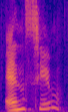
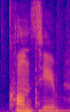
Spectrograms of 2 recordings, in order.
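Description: First: "Consume?" asked with a rising tune; unsure tune. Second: "Consume." said low with a falling tune; settled fall. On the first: Checking how to say the word to friends, rising tune. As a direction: test "Consume?" like a question, rising at the end. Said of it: "checking the word aloud". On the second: Deciding on the word for friends, falling tune. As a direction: land "Consume." firmly, falling. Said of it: "settling the word". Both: Real, not acted.

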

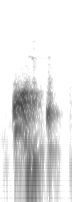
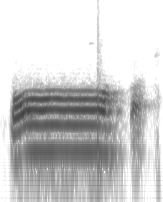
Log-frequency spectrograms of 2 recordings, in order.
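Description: First: Said in the usual way. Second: "porta" called louder with a long POR; stretched stressed syllable. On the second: Shown as a demonstration. Teacher asking pupils to listen for the tonic syllable, stretching POR in "porta". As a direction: hold the POR of "porta", loud and sustained. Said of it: "Quem que eu falei por mais tempo".

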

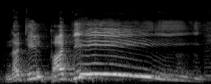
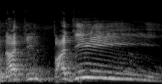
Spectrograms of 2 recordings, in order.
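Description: First: Very slow, higher, near-crying wail of N'a-t-il pas dit; milk each word like a tragic actor; slow wailing recital. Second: Slow declaiming. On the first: Comedian hams up the tragic line, wailing slowly. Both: Shown as a demonstration. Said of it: "qu'est-ce qu'il n'a pas dit".

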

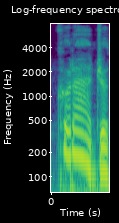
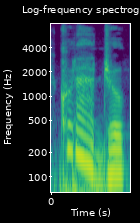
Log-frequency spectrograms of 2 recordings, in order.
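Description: First: Higher coraggio, lifting with hope; joyful encouragement. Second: Joyful encouragement. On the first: Son urging his dying father, higher with joy. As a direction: coraggio cried up high to cheer him. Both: A narrator's reading. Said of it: "con accento quasi di gioia".

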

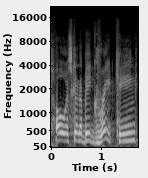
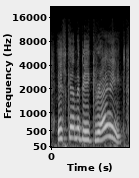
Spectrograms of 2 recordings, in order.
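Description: First: Lightly voiced upbeat positive preacher, higher; a hint of a feel-good prophet; Joel Osteen. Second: High, slow, syrupy-positive preacher with a lisp; lisping prophet. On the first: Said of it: "They sound like Joel Osteen". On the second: Acted. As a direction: put on a drawn-out lisping feel-good voice. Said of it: "have a lisp and everything".

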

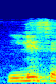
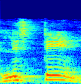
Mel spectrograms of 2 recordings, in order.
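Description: First: लिसन said with a silent t, like "lisn"; लिसन pronounced lis-un, t dropped; correct pronunciation. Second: लिस्टेन with the t sounded, "lis-ten"; लिस्टेन, wrongly voicing the silent t; common mispronunciation. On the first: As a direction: say लिसन with no t sound at all. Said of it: "लेकिन बहुत सारे लोग ऐसे लिस्टन पढ़ते हैं". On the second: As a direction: mimic the learners who say लिस्टेन with a clear t. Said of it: "बहुत सारे लोग ऐसे लिस्टन पढ़ते हैं". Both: Shown as a demonstration.

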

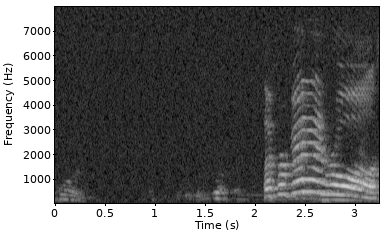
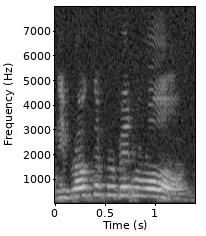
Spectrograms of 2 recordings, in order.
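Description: First: Slow, ominous "forbidden rule"; drawn-out spooky emphasis; dramatic slow. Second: Said in the usual way. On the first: Acted.

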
